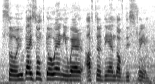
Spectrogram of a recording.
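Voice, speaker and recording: High-voiced man with a Portuguese accent. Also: brisk, darkish tone, a little hiss or hum. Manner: chatty, rambling, easily distracted. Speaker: gaming streamer. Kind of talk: live commentary while playing a racing game.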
